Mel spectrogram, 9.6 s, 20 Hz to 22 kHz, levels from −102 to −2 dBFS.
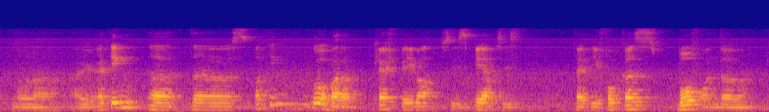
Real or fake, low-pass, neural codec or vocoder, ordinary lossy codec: real; none; none; none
